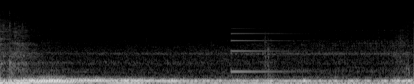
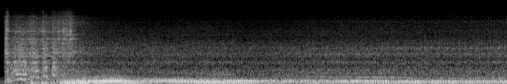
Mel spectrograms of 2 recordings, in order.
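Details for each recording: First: Cheap Audi S4 straight-piped from cats to rear with only rear silencers, first start after fitting modified exhaust: deep steady idle rumble with faint puffing tick about four per second; exhaust leak, suspected from a poorly clamping clamp. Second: Audi S4 after exhaust modification, clamp refitted straight to cure a leak: quick start with brief flare then smooth even idle, no puffing or ticking from the exhaust; normal start and idle.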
